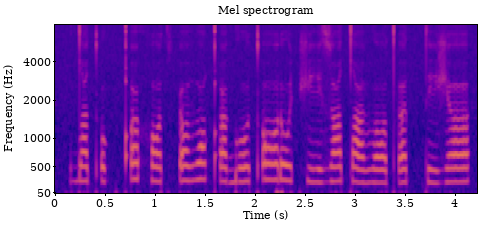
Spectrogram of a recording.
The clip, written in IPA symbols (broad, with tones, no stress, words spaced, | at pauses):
dˤo˨tʼo˨kqʼu˧ hɔ˨t͡sʼʏ˧ ðˤo˦qʼʏ˨ɡo˨˦tʼɔ˦ ɾo˧t͡ʃi˨ zo˧tˤo˨ðɔ˨tʼɐ˧ tːi˨ʒɐ˦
